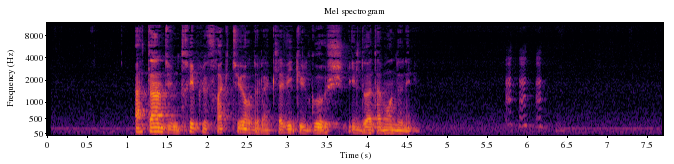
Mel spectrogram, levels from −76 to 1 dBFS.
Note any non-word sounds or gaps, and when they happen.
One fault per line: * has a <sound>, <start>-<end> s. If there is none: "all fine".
* has a laugh, 5.7-6.3 s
